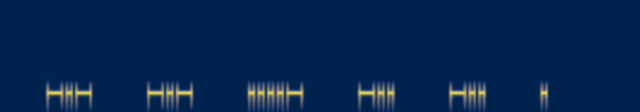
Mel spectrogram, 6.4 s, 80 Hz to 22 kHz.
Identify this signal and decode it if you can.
Morse code, heard as a keyed tone, about 25 wpm, spaced as for 12 wpm, 700 Hz. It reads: KK4DDE
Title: USA Call Signs - 6 Characters - 4x Character Spacing - 25wpm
